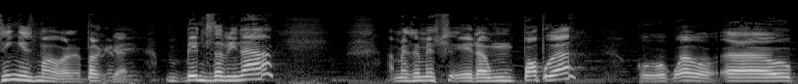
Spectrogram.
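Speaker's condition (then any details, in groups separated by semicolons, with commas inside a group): Spastic quadriplegic cerebral palsy; neurons lost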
